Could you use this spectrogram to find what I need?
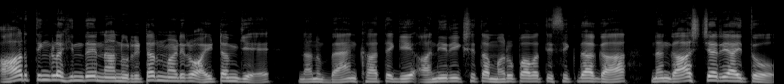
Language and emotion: Kannada, surprised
